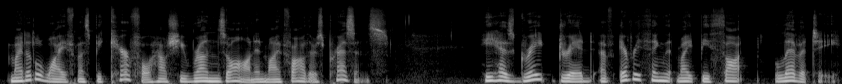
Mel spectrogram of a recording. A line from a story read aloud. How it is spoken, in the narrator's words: Ernest said kindly enough, but still said it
